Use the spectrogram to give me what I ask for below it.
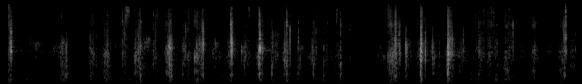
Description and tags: A really gross, uncomfortable sound made by punching and basically massaging a splattered pineapple.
